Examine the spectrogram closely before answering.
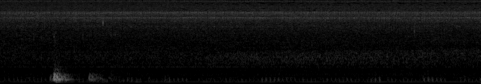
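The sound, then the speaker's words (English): A cat purring with a steady, rumbling, rhythmic pulse that keeps going at a low, fairly faint level, after a brief louder sound near the start. “This is the sound of the cat purring like a race car.”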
